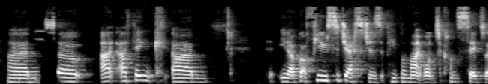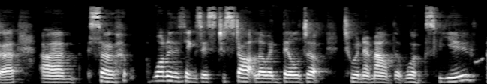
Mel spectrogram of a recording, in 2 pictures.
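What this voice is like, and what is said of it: Slightly hoarse, throaty voice. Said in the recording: “I've got a little bit of a frog in my throat ... I'm trying not to cough. So if I sound a bit strange”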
